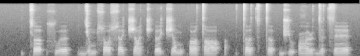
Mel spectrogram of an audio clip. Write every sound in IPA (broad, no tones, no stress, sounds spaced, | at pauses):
c ʌ ʔ sʷ ə | ɟ ə m ɬ ɔ ɬ ʌ t͡ʃ ɑ t͡ʃʼ ə t͡ʃ ʌ m qʷ ɑ t ɑ ʔ | t ʌ t͡s t ʌ ʔ d͡ʒ u ʔ ʕ ə˞ d ə t͡s ɛ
